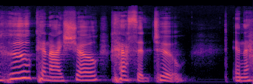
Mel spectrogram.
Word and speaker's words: chesed: It is a Hebrew word, and it's pronounced chesed.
